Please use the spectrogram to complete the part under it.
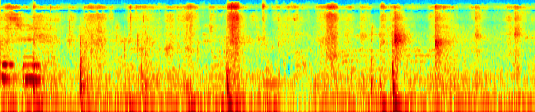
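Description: Hands knead and slap soft dough on a countertop.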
